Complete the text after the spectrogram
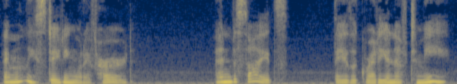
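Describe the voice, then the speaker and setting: A woman playing a politely teasing, smug young recruit of a crime syndicate, soft and breathy in an ASMR roleplay. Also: mid-range voice, measured pace, natural voice. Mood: coy.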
